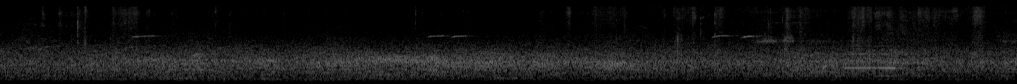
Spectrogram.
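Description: Garden ambience: a small bird giving short, high chirps every few seconds over a steady outdoor hiss, with faint scattered rustles.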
